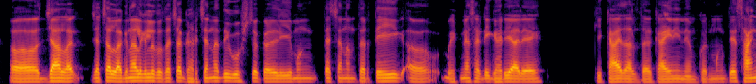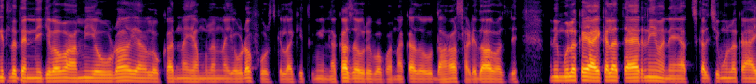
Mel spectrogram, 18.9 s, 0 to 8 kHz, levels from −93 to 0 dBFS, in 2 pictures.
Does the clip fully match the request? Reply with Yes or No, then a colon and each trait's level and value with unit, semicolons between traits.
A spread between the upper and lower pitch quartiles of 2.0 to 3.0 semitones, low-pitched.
Yes: average, 2.7 semitones; low, 105 Hz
